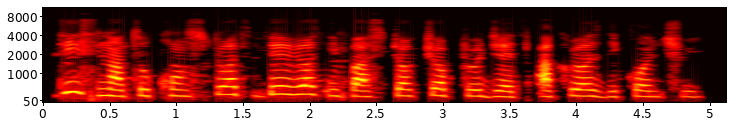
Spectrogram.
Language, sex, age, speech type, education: Nigerian Pidgin, female, 15-29, spontaneous, tertiary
